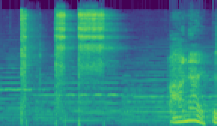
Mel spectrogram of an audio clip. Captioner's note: gas hissing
